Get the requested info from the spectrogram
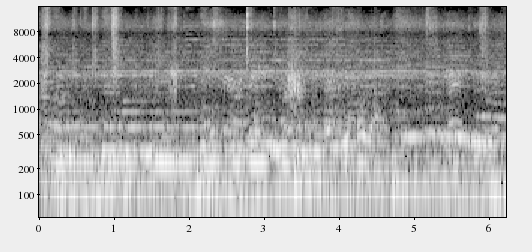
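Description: Music with a slow melody of held notes that step from pitch to pitch, over a low background rumble.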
